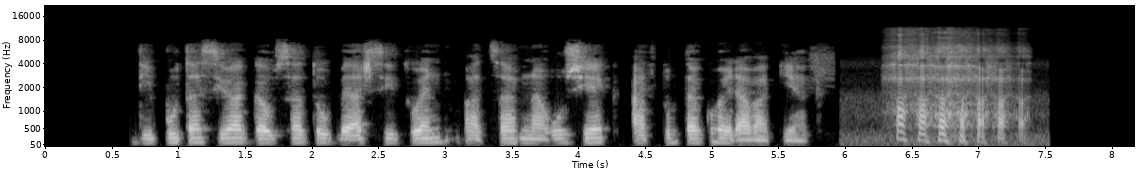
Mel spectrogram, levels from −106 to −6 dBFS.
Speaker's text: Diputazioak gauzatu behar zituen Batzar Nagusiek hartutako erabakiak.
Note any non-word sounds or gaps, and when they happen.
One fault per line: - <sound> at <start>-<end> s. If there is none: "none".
- laugh at 6.3-7.4 s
